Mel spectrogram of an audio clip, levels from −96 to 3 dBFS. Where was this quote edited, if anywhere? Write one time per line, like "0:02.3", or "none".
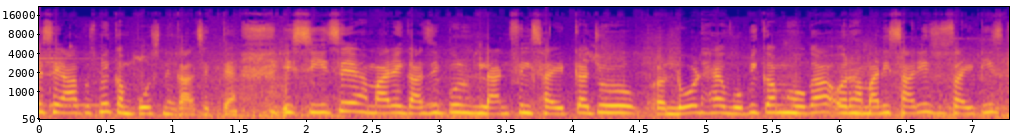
none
